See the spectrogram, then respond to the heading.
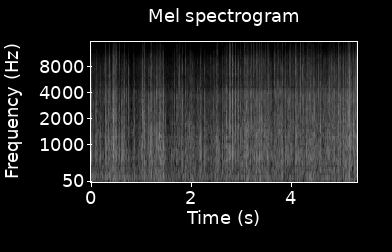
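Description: Fingertips press and squeeze a clear plastic bag full of potato chips, making it crinkle. A dense, continuous run of sharp, bright crackles fills the clip with almost no low end, swelling slightly louder toward the end.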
